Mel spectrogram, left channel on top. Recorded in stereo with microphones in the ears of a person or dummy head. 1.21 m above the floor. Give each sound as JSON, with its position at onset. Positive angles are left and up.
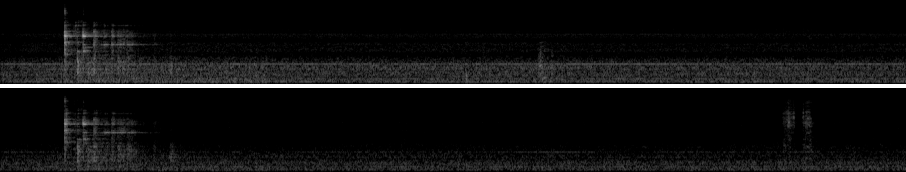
{"t": 0.6, "sound": "dishes clattering", "side_deg": 20, "distance_m": 4.5}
